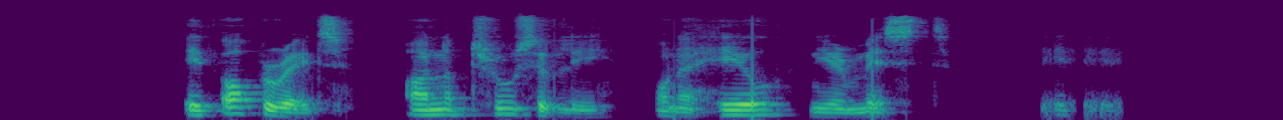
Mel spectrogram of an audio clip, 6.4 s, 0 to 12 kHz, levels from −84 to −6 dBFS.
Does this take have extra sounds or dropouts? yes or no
yes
